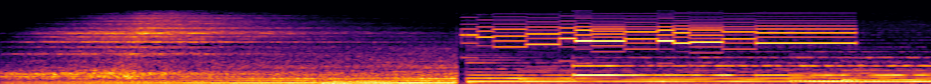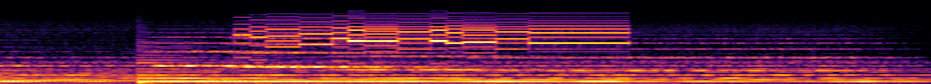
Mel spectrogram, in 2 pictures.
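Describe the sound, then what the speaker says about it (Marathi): A mobile phone's musical ringtone plays loud and close, its bright melodic phrase repeating in two clear cycles over a sustained backing tone, with no talk over it. "तुमचा फोन वाजतोय."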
